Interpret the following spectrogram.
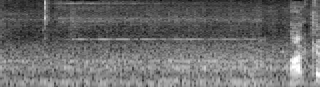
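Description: Steady road and wind noise inside the cabin of the electric Renault Symbioz concept car cruising at motorway speed, with a faint high steady tone for about a second and a half.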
